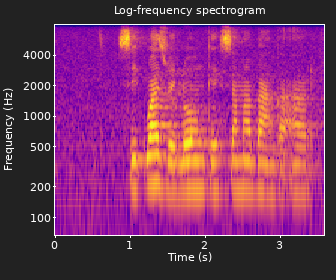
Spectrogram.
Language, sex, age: Zulu, female, 20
